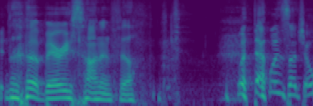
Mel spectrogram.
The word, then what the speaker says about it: Sonnenfeld: Yeah, Barry Sonnenfeld. Field. Did I spell that wrong? Is it Feld or Field? Feld, F-E-L-D. Okay, it is Feld.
